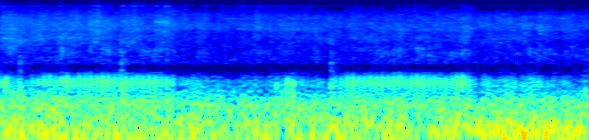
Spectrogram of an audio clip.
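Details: Tortoiseshell cat sprawled on a slope, being petted, gives a low rhythmic purr with slight swells in strength, steady and continuous.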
